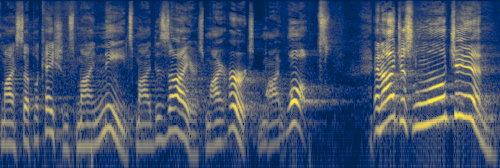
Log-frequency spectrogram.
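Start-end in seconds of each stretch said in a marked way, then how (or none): 4.7-6.2 emphatic launch. Acted. Preacher mimics rushing into prayer.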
